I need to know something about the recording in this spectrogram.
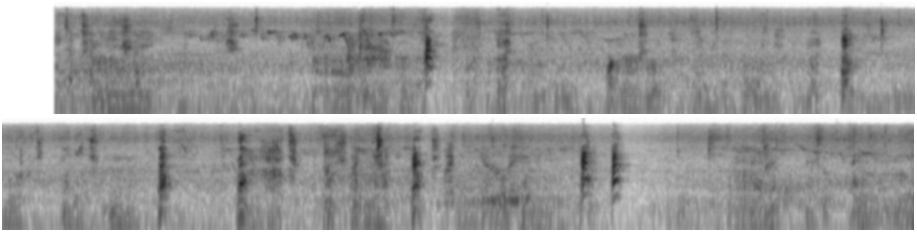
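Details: Norfolk Terriers at play: a busy run of short, sharp yips and barks with rough growling and whining sweeps, loud bursts scattered throughout, and faint human voices underneath.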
